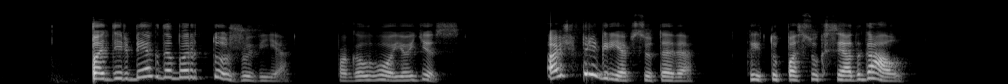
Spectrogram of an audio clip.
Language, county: Lithuanian, Utena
